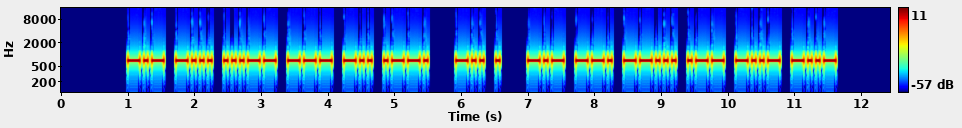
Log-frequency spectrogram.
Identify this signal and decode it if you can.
Morse code, heard as a keyed tone, about 20 wpm, 700 Hz. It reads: KB3ODP DE KG7WXX
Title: USA Callsign DE Callsign 20wpm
